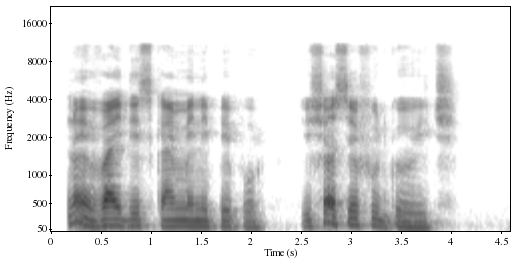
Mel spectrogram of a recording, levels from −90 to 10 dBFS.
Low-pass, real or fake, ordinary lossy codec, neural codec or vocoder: 10.8 kHz; real; none; none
